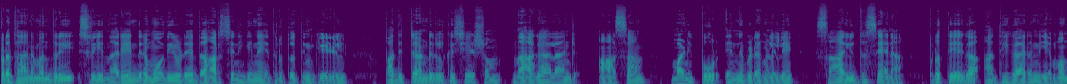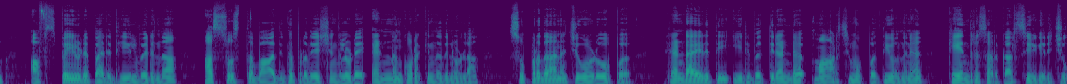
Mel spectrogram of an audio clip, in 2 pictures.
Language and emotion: Malayalam, neutral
